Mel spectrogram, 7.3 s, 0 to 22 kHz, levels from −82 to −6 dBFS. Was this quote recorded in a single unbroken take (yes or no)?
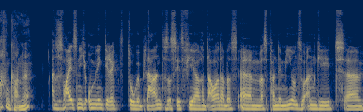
no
